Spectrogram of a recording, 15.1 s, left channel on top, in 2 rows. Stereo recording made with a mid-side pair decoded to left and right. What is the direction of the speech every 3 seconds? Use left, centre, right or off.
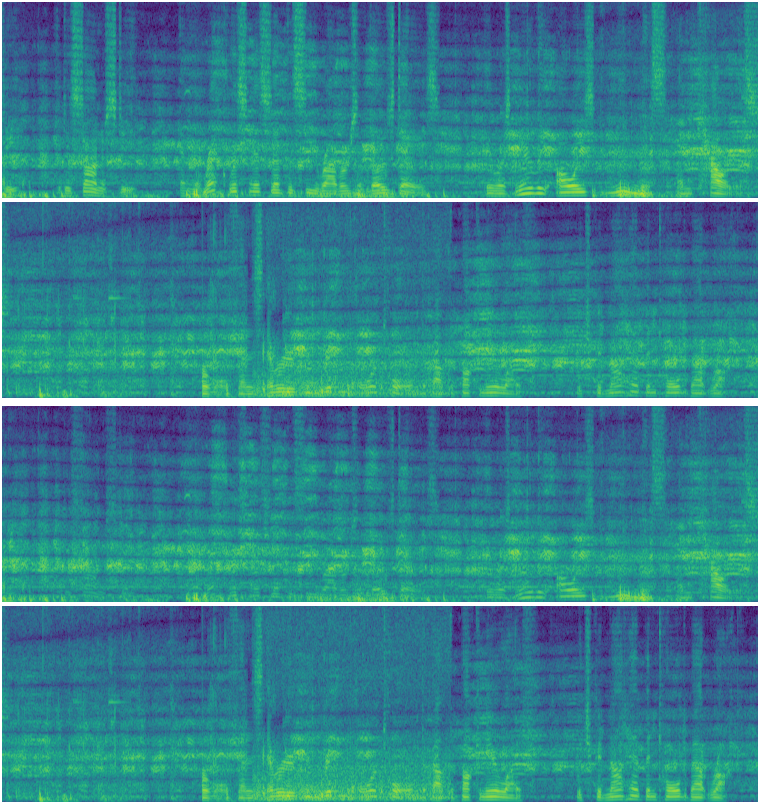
left, left, left, centre, right.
